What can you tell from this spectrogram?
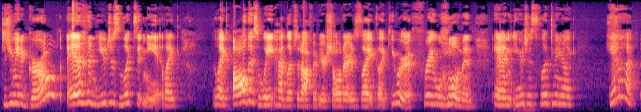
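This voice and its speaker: A woman's voice: a little high, measured pace, creaky, bright, forceful tone. A young woman telling her mother family stories in a casual, chatty, rambling way, often laughing. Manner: chatty, giggly, rambling with many fillers. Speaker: daughter speaking to her mother. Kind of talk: casual personal storytelling. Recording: roomy echo.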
